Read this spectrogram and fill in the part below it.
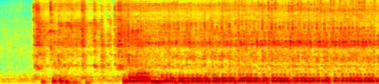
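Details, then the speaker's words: Viar motorcycle left unused about five months, running with a rough, loose knocking of about four beats a second as the throttle is raised, as if something inside had broken. "Eh begitu dihidupkan tiba-tiba bunyinya seperti itu ketika kita naik gas khotob seolah-olah ada yang lepas atau ada kelakar yang pecah bagian di dalam"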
